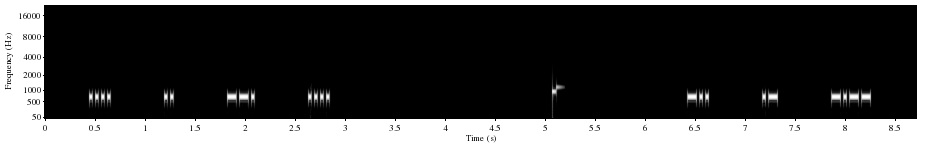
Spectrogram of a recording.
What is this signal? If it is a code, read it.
Morse code, heard as a keyed tone, about 40 wpm, spaced as for 14 wpm, 690 Hz. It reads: HIGH DAY
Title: 6x Character Spacing - Top 200 Words - 40wpm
